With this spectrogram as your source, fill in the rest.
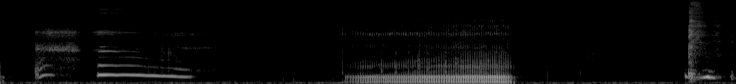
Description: This is my Frenchie, Louie. His snoring can get loud and sounds like an old man haha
